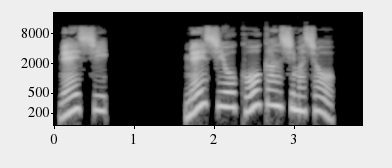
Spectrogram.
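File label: Japanese word, japanese phrases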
